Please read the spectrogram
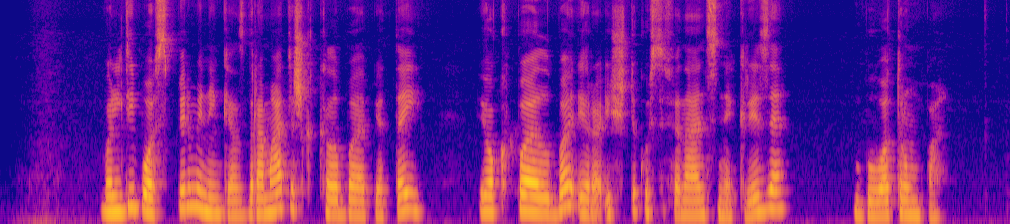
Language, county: Lithuanian, Vilnius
